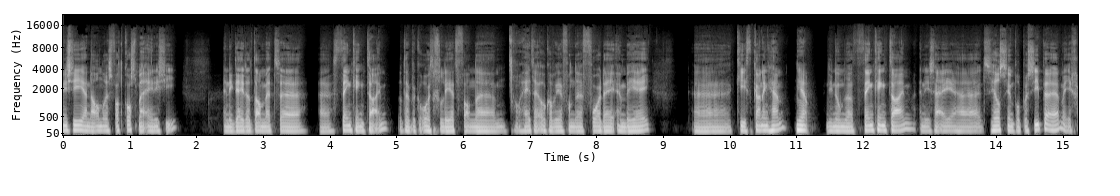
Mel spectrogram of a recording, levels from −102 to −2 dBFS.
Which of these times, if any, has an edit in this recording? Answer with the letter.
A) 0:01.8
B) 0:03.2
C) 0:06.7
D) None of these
C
